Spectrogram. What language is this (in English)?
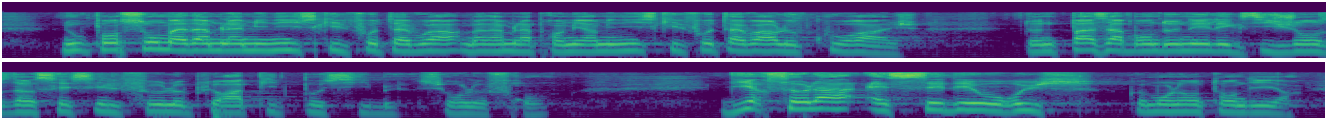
French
